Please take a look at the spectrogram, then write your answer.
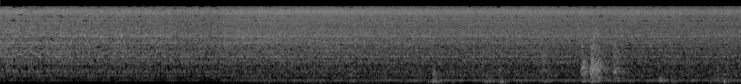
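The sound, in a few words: stirring tomatoes in a sizzling pan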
